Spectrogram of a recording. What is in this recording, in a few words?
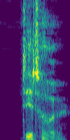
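"ditto", Australian English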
